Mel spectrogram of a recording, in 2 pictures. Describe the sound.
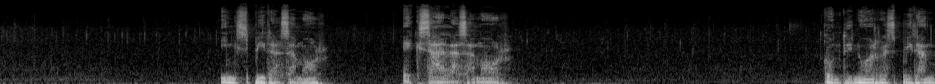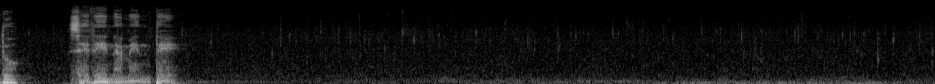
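Steady, soft rain hisses continuously in the background of a Spanish-language sleep relaxation while a calm voice speaks a few short, unhurried phrases over it, with long stretches of rain alone between them.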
